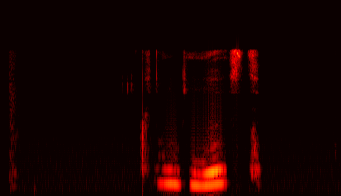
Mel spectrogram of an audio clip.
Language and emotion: Russian, sad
